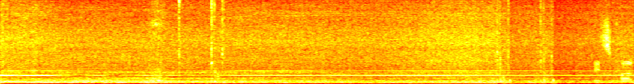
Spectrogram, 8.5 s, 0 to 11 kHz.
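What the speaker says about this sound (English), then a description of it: "We'll start up the vacuum." A vacuum system on a turbo cutting machine, used to cut seat pleats for Mercedes W113 Pagoda upholstery, drones loudly and steadily with a constant mechanical hum and faint tonal whine.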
